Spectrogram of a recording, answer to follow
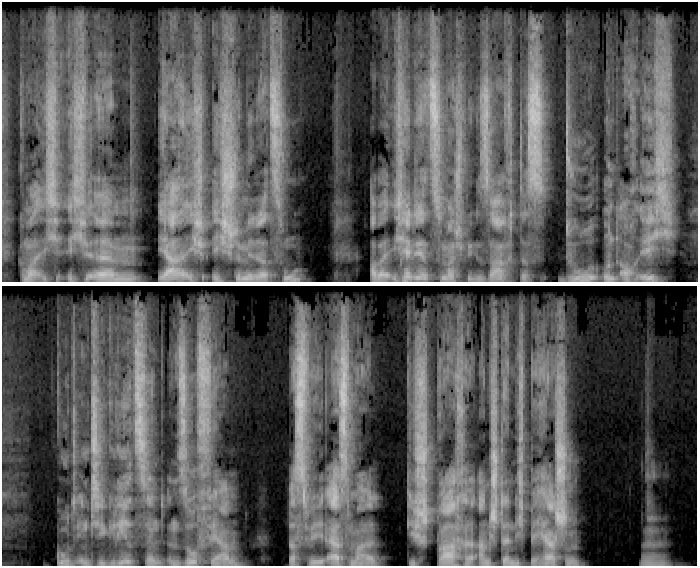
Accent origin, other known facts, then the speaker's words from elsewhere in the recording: Germany; ich bin nun mal in Deutschland geboren und ich bin hier aufgewachsen und ich sehe Deutschland als meine Heimat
